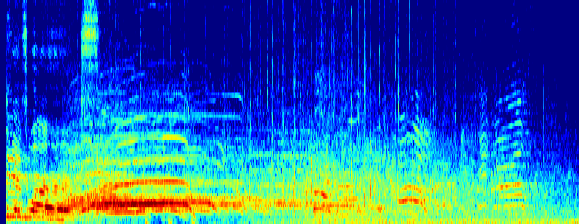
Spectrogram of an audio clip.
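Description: Crowd cheering, with many overlapping high-pitched screams and whoops, loudest over the first three seconds and dying down after that.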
